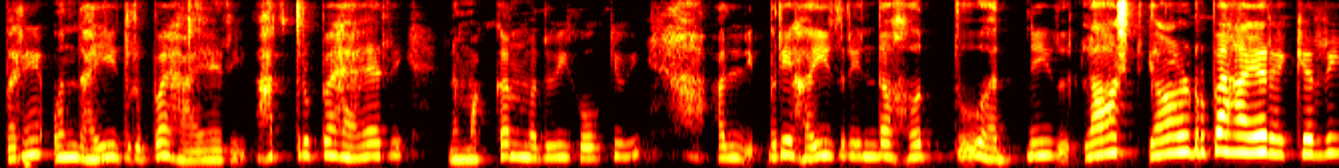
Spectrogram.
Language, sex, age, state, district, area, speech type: Kannada, female, 30-45, Karnataka, Koppal, rural, spontaneous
